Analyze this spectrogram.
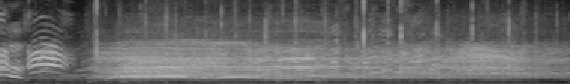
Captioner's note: crowd cheering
